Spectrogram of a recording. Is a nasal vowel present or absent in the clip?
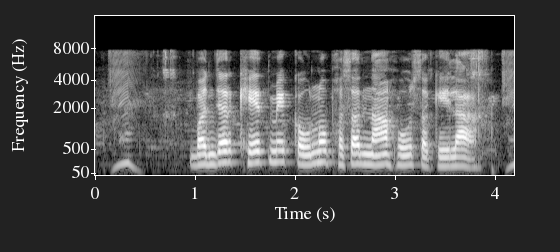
present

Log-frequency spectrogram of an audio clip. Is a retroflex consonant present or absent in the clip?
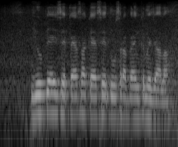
absent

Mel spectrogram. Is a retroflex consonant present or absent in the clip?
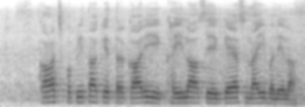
absent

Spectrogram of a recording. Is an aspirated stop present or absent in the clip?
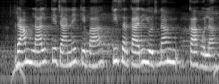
absent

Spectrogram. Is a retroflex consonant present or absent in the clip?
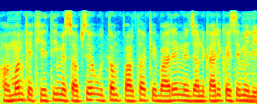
absent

